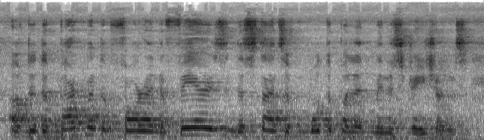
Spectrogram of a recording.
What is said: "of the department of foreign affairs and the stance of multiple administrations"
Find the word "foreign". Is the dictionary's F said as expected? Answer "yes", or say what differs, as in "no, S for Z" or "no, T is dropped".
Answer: yes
